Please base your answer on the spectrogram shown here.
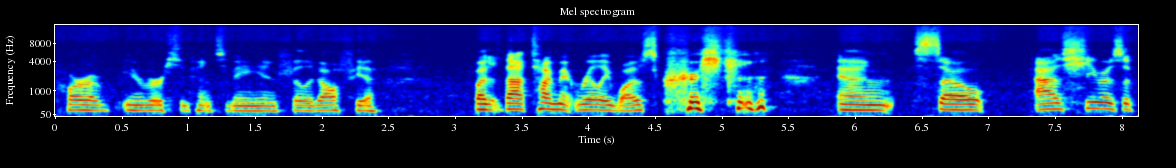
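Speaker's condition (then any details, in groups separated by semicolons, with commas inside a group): Cleft palate, severe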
